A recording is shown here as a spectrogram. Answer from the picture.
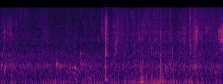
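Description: Wind buffeting the microphone on an open boat deck, an uneven low rumble, with one sharp click about halfway through.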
